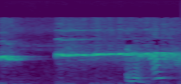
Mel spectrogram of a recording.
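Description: A bird near an old barn calls with a steady, sustained high whistling note that breaks off briefly, then resumes and holds on while a voice starts talking beneath it toward the end.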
